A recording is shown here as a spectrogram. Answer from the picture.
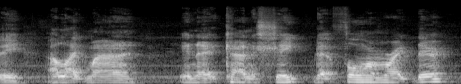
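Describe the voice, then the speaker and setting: In a room with audible echo and light background noise, a man talks at a very slow pace with a fairly low pitch and ordinary pitch variation. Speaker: home cook channel host. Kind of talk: casual cooking tutorial. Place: kitchen.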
